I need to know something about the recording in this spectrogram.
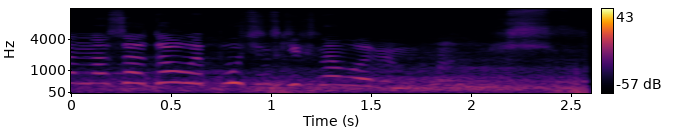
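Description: A young boy calls out loudly nearby.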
